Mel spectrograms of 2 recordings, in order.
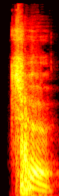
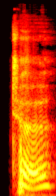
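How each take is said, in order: First: The t is said with a puff of air. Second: The t is said without a puff of air. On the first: The speaker calls it right. "It is aspirated" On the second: The speaker calls it wrong. "instead of saying t"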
